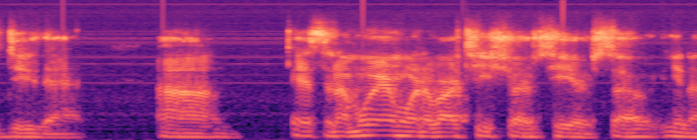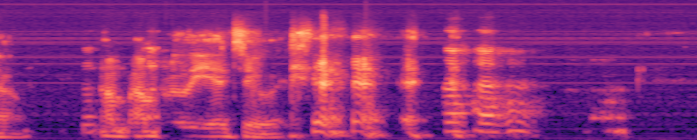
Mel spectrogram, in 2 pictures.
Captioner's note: laughter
